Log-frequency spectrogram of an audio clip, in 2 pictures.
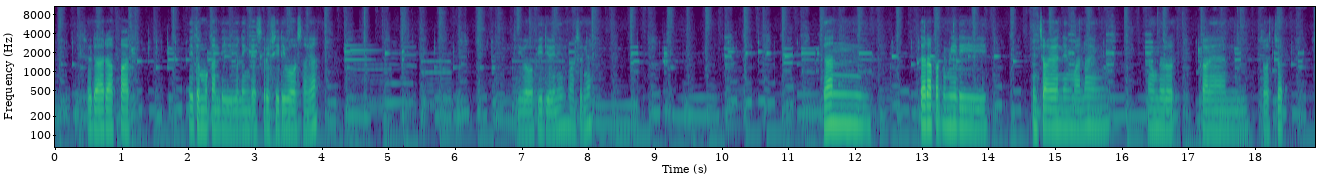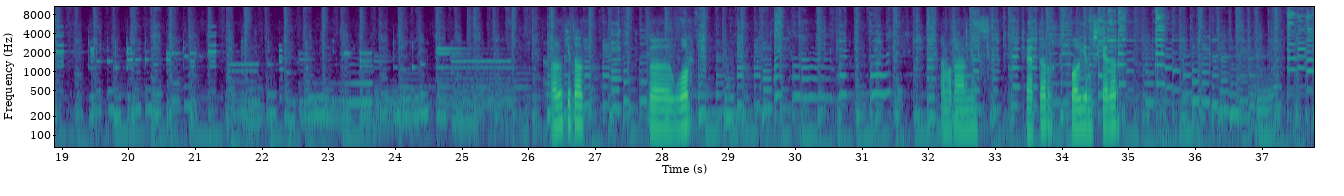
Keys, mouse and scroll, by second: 23.0-23.8 middle drag, 23.8 scroll up 1, 24.1-24.8 middle drag, 24.8-25.4 scroll down 2, 25.4-26.6 scroll up 1, 26.6-28.8 drag, 28.8 scroll down 2, 28.9 middle click, 29.6 scroll down 2, 29.8-30.7 scroll up 3, 29.9 middle click, 30.7 click, 31.3 click, 31.6 shift+a, 34.5-35.3 middle drag, 35.3 click, 35.7-37.0 scroll up 6, 37.0-37.7 middle drag.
